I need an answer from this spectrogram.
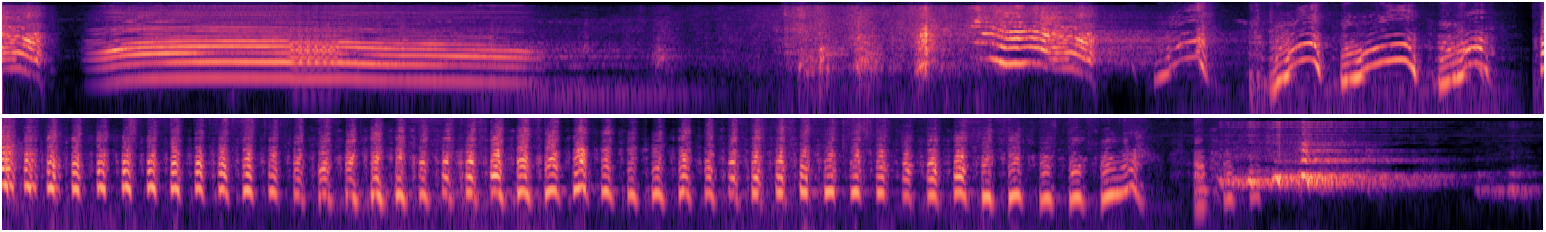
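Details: Spotted hyena calling to keep in touch with its group: a long, steady moaning note, some groans and rising yelps, then a sustained run of rapid, rhythmic laughing giggles, about four per second, ending in a short squeal.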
